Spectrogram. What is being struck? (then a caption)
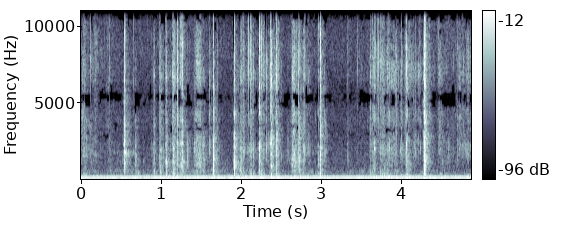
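Bar of soap shaved with a blade. A solid purple oval bar of dry soap, held in the palm, is shaved with a utility knife blade into curly flakes. Short, crisp scraping crackles pop out irregularly over a steady low hum, each one dry and bright with almost no ring.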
